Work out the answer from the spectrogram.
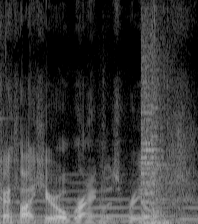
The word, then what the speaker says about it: Herobrine: or if you're um little kids that don't know how to pronounce it they say Herobrin not just little kids I've heard other people say it like that um sorry that's not a it's not how English works if we're going based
